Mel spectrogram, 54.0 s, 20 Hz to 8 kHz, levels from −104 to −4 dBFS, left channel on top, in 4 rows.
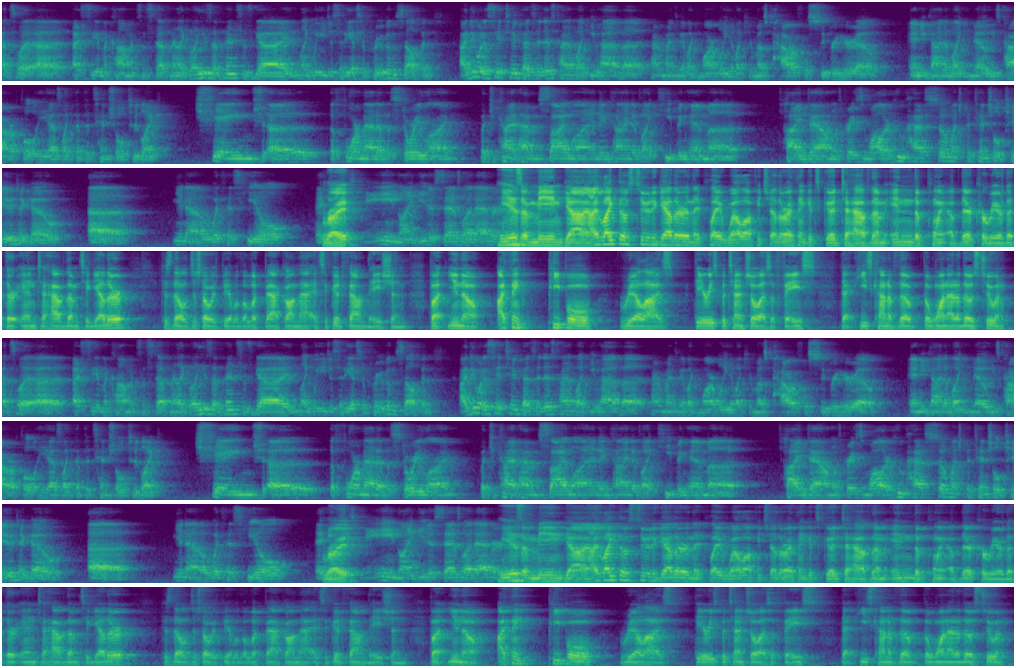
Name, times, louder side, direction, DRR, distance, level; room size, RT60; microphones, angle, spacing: voice 1, 0.0-5.7 6.1-11.6 12.1-15.5 16.1-19.5 19.9-23.3 23.9-27.7 28.1-28.7 29.3-30.7 31.2-33.7, right 1 dB, 20° right, 1.6 m, -37 dB
voice 2, 31.3-31.7 33.6-42.2 42.7-45.9 46.2-47.5 47.8-48.4 48.7-49.4 49.7-51.3 51.7-53.9, left 7 dB, 85° left, 0.5 m, -27 dB
16.5 x 10.0 x 2.4 m
head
